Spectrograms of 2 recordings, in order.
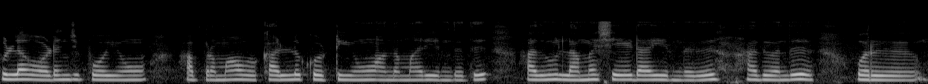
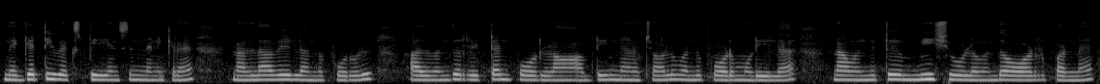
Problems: constant background noise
